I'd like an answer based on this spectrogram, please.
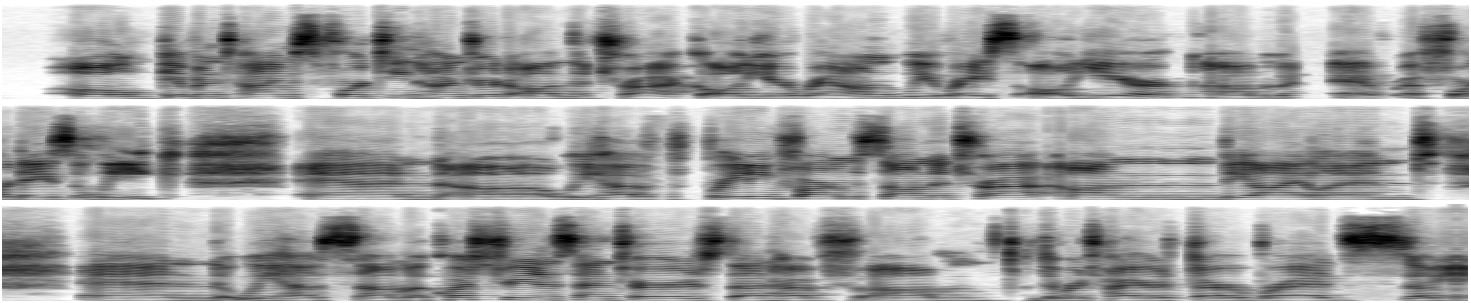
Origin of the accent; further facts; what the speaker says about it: England, United Kingdom; also born or lived in Canada; I'm originally from England and grew up for 10 years in Canada.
